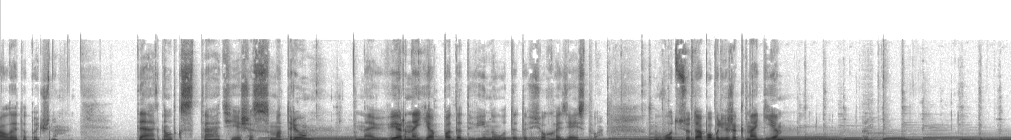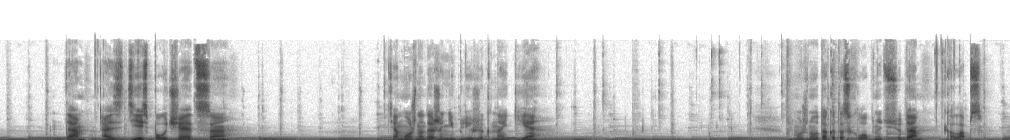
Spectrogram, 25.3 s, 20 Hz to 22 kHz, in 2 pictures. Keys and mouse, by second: 5.1 click, 5.7-7.4 middle drag, 7.7 shift+middle click, 9.1 middle click, 15.0-17.6 middle drag, 18.6 ctrl+z, 19.2 middle click, 20.2 middle click, 21.6 click, 22.1 middle click, 23.2 m, 24.9-25.2 middle drag.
